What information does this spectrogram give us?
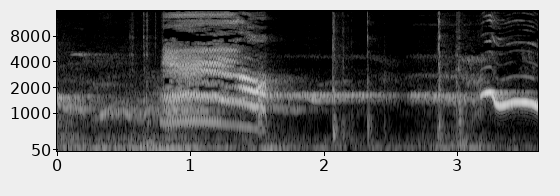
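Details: Chinese hwamei lure song with a harsh, raspy burst, a long steady whistle broken by clicks, and a final loud, sliding whistled note.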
